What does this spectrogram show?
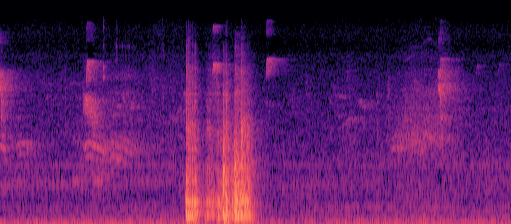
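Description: A bird calling loudly twice in quick succession about two seconds in, with fainter calls before and after, over a steady low hum.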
